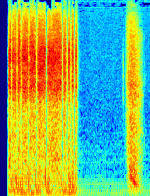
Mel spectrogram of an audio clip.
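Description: A burst of scratchy static noise, about a second long, cutting off abruptly, then a short falling swoosh near the end.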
